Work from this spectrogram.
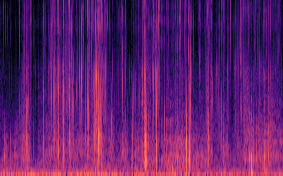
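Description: A thin purple plastic bubble-wrap sheet draped over the ears of a binaural dummy-head microphone is squeezed and crinkled by fingertips. The result is close, continuous crinkling and crackling, with a few sharper snaps standing out near the two- and three-second marks.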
